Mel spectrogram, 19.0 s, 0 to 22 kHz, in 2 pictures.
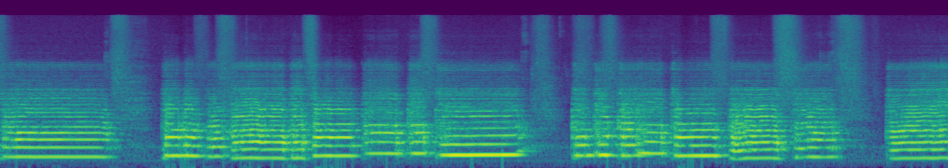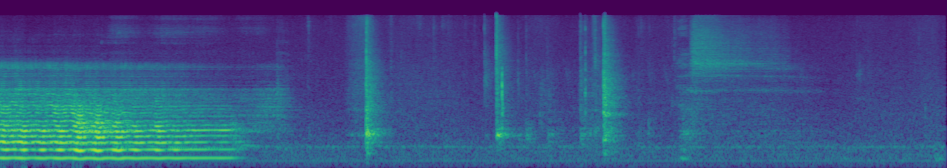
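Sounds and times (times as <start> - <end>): homemade trombone notes: 0.0 - 12.3.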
